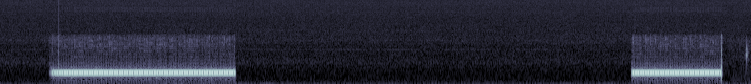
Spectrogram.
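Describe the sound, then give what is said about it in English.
A steady, loud telephone dial tone after a phone machine got disconnected, humming for about two seconds, cutting to silence, then returning briefly near the end, with no one speaking over it. “my phone machine got disconnected.”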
